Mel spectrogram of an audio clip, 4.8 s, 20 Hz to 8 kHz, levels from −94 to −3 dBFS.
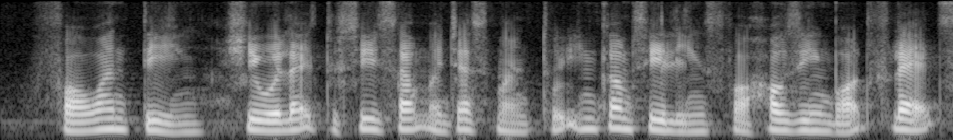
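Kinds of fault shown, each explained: Nothing stood out on listening to the speech, which is limited to 8 kHz and below, as expected from a call path that points to a wideband G.722 codec.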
